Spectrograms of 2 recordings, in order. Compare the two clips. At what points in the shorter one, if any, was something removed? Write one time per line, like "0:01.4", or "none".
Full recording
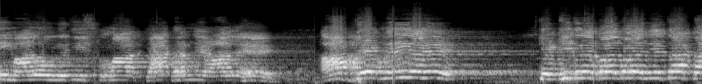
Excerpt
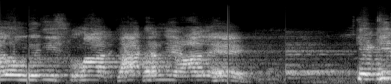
0:02.8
